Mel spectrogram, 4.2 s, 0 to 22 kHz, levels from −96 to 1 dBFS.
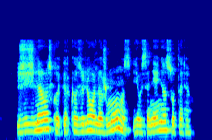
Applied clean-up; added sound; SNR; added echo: neural mask model Resemble Enhance denoiser.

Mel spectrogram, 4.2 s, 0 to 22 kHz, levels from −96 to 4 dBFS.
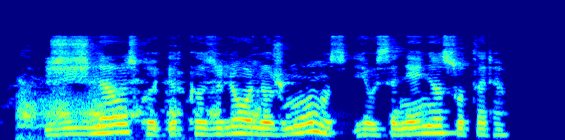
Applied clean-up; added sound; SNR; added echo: classical method spectral subtraction.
